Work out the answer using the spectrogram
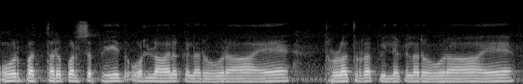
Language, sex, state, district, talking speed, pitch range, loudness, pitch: Hindi, male, Uttar Pradesh, Shamli, 195 wpm, 140-155 Hz, -16 LUFS, 150 Hz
